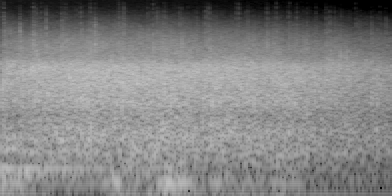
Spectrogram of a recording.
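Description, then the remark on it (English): An audience claps steadily to welcome a speaker, a dense, even wash of applause holding loud for several seconds before easing off slightly at the end. No one speaks over it. “Please join me in making her feel very welcome.”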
